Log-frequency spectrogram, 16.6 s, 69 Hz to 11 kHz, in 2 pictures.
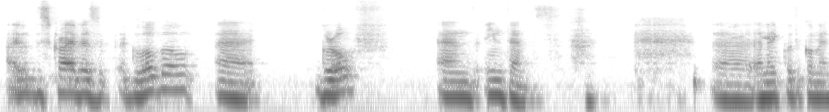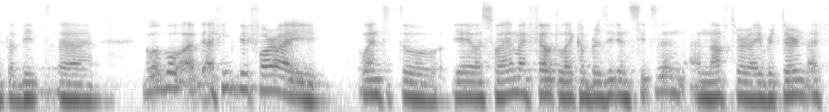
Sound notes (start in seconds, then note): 5.7 chuckles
